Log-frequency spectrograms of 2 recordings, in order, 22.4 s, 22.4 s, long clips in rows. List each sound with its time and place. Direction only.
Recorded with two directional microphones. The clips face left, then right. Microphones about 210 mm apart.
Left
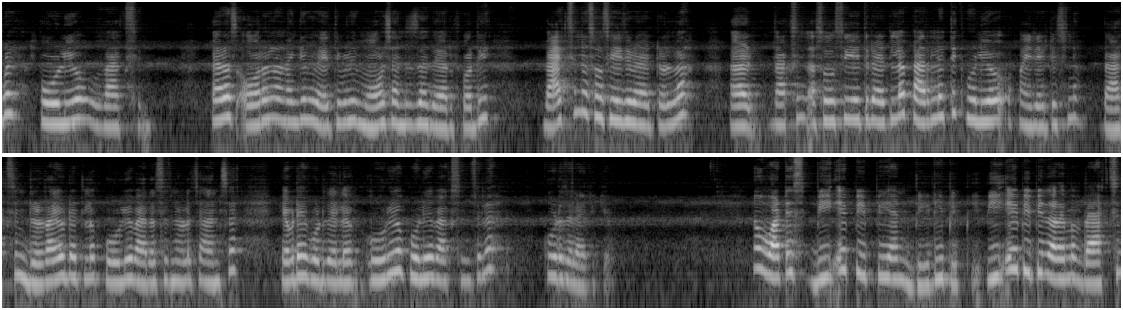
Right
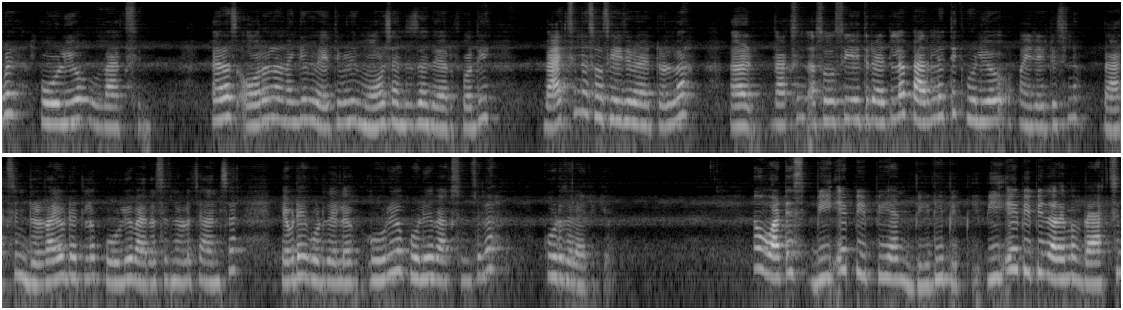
0.0 s a sound: 40° left (ahead or behind)
2.0 s a woman's voice: 40° left (ahead or behind); by 17.1 s 15° left (ahead or behind)
18.7 s a woman's voice: 35° left (ahead or behind)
